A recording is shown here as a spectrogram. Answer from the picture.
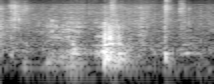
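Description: Rolling pin rolling momo dough wrappers on a floured board, a low rumbling with a louder thump about a second in.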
